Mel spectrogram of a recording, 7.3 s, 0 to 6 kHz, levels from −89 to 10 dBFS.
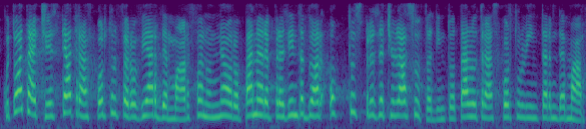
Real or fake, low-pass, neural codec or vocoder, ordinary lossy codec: fake; 5.4 kHz; codec, 24 kHz, 6 kbps, HILCodec; none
